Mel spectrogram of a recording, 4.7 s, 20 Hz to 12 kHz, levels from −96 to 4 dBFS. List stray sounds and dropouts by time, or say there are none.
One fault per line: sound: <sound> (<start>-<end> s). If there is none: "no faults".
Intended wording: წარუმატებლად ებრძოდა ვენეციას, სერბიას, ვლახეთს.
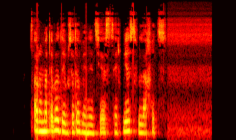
no faults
